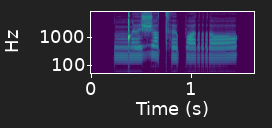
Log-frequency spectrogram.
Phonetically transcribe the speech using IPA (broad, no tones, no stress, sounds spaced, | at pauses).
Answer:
ŋ͡ǃ ə ʒ ɒ tʰ ə p ɒ r ɔ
